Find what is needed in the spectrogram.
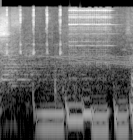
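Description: Stopwatch sound effect: ticking clicks and a short bright ring lasting under a second, starting about a second in, over background music with a steady bass line.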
